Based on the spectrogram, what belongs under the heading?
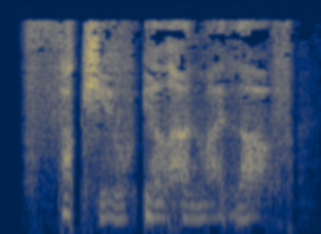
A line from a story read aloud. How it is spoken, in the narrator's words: she murmured, her voice low and bitter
